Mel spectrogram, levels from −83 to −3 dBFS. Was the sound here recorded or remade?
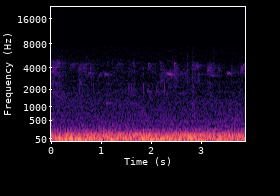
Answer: recorded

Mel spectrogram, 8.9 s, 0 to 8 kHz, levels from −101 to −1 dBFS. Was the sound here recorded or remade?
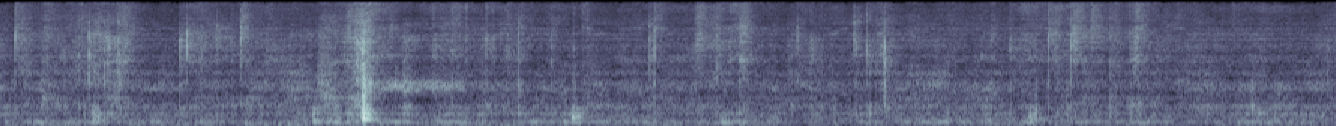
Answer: remade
